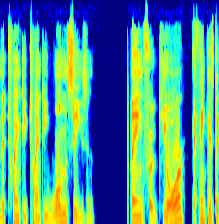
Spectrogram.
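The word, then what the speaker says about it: Győr: playing for Gore, I think is the correct pronunciation, um, in the second division in Hungary.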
